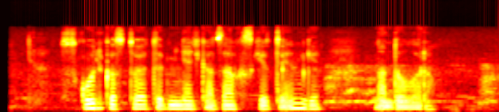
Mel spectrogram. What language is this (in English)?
Russian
